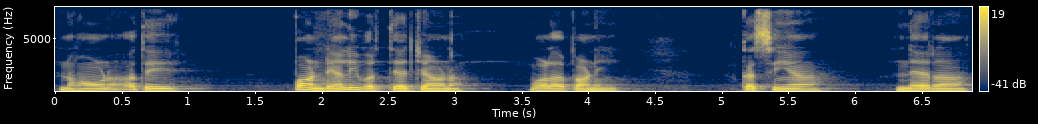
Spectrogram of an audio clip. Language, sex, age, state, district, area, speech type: Punjabi, male, 18-30, Punjab, Faridkot, rural, spontaneous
